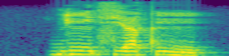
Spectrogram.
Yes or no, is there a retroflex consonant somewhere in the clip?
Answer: no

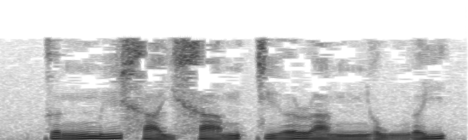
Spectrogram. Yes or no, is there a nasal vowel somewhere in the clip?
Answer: no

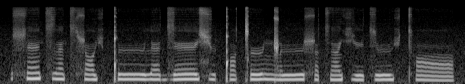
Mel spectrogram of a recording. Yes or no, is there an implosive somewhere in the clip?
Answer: no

